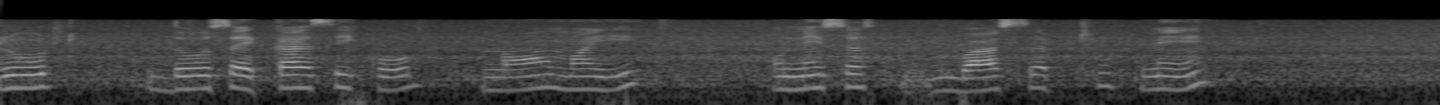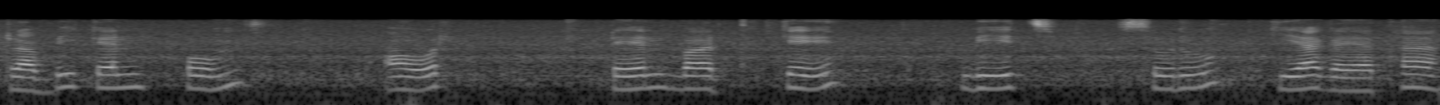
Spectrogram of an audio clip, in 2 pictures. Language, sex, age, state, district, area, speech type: Hindi, female, 45-60, Madhya Pradesh, Chhindwara, rural, read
